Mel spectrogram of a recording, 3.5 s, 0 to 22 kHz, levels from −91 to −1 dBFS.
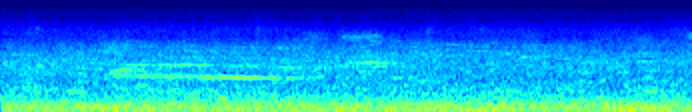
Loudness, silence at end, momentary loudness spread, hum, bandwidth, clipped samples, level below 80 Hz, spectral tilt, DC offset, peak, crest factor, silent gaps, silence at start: -41 LUFS; 0 s; 2 LU; none; 16 kHz; under 0.1%; -52 dBFS; -6 dB/octave; under 0.1%; -24 dBFS; 16 dB; none; 0 s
